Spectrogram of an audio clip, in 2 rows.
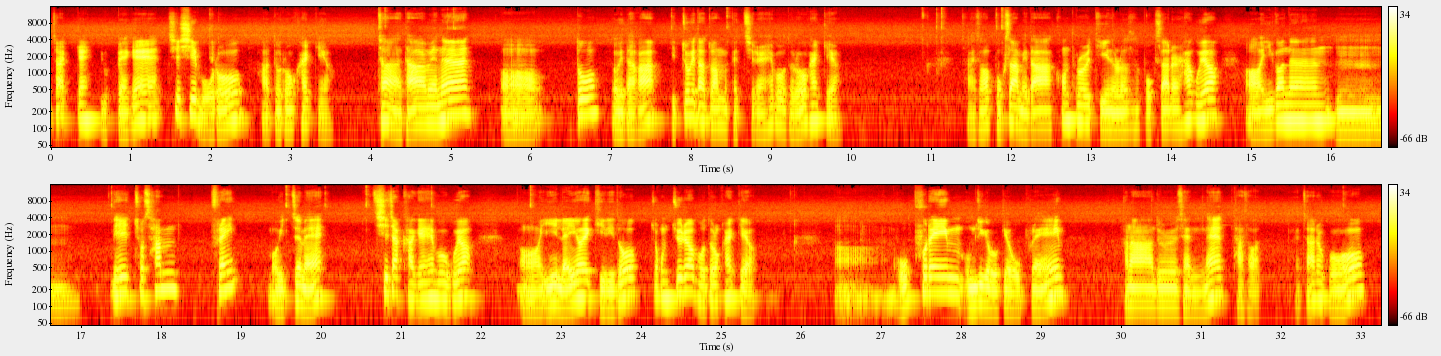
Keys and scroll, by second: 0.1 6, 0.7 Tab, 1.5-2.4 typing, 7.7 2, 9.1 Escape, 13.1 ctrl+d, 19.9 ctrl+2, 21.1 Escape.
